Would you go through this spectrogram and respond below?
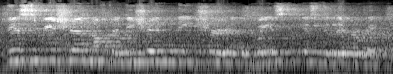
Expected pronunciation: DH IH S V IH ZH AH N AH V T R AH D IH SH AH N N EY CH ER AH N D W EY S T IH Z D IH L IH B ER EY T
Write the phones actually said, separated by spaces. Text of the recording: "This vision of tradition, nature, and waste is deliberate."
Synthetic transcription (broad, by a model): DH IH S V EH SH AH N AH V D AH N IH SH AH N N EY CH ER AH N D W EY S T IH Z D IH L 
